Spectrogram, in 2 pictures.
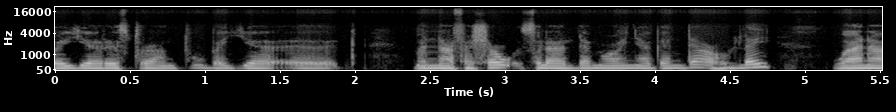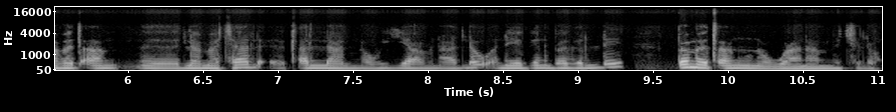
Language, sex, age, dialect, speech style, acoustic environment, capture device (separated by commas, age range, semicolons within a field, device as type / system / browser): Amharic, male, 25-34, Ethiopia - Addis Ababa, happy; focused; excited; relaxed, silence, mobile / Linux / Chrome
